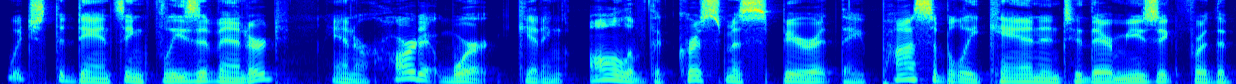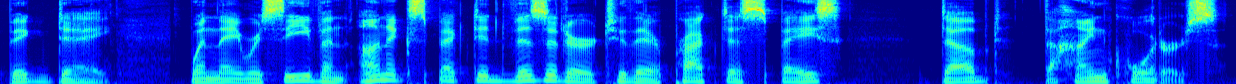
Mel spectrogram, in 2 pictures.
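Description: A man's voice: medium pitch, animated, moderate pace, no room sound, clean studio sound. A man narrating a comedy story in a wry, conversational way.

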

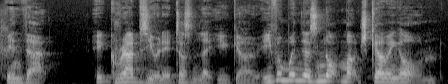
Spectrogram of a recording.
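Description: A man's voice: on the high side, animated, moderate pace, a little mellow. A man co-hosting a podcast, chatting casually about a film, retelling its scenes and reading out listener questions. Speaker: podcast co-host.

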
